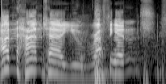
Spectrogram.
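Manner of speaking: very slow, high, drawn-out grand heroic shout. Confronting the ruffians holding a girl in the game: shouting in character. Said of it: "I'm going in and I'm going to shout".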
